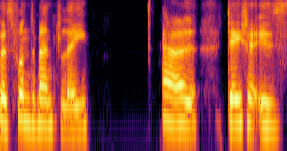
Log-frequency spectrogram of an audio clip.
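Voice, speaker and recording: A woman speaks in a medium pitch with fairly even intonation. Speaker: journal editor. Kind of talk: panel discussion. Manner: fast.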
